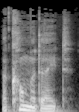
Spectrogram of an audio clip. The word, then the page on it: accommodate: British English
